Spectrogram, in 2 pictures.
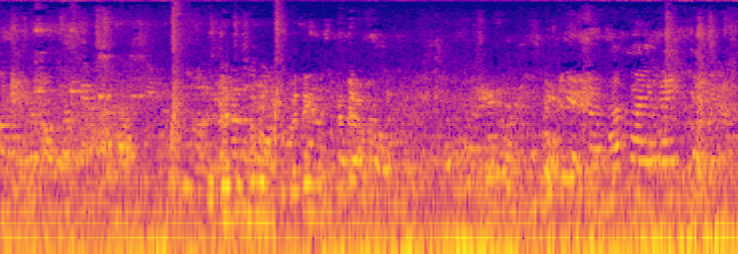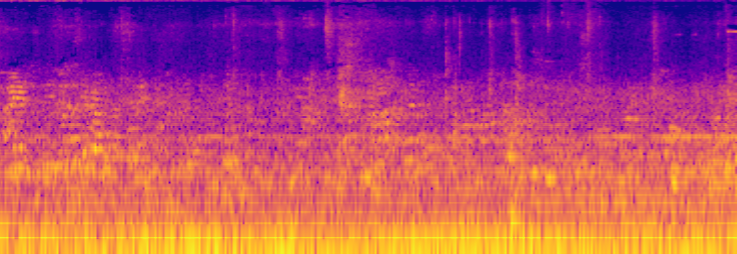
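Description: Many people chatter all around in a large room.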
